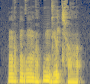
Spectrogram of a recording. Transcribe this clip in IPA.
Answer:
ŋa̤˦pŋɡo˦ŋ ma̤˧pu˦ŋɡe˨˦ə̯ t͡ɕʰa̤˨

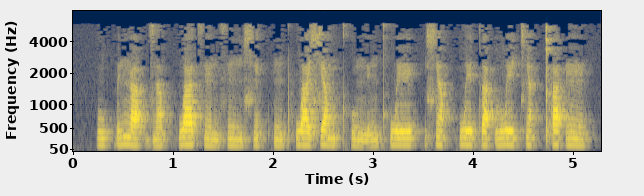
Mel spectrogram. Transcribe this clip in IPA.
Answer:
u˨p̚ e˦ŋa˨ʔd͡zã˨p̚ hwa˦t͡sẽ˨˩nsĩ˨˩m ɕẽ˨t̚kĩ˨˩pʰwa˦ ɕa˥˧m kʰu˨˩ŋ e˧ŋkʰwe˦ | ɕã˦p̚kwe˥˧t̪a˦ʔ lwe˥˧t͡ɕã˦t̚ pʰa˦ʔẽ˥˧

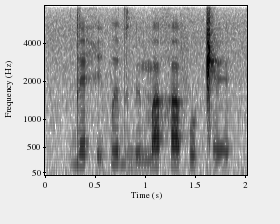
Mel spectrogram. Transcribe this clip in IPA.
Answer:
de˥hḭ˥pɨ˥dʱʉ˨ mɐ˥hɐ˥fu˥ ǁe˨

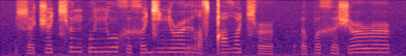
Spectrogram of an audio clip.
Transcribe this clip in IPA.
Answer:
ɬɘ˩t͡ʃœ˥t͡ɕʰɘ˥ŋ ʔu˥ɲu˥o̯ xə˩xœ˥d͡ʑɘ˥ɲ ɹə˞˥re˩sˤǃɘ˥ ðˤu˥t͡ɕʰə˞˩ | ʔə˩pə˥ xɘ˩ ʃə˞˥ɹə˞˥

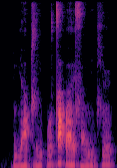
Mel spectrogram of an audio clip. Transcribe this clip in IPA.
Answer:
mʲa˩bɮi˩pu˧ ta˥pɐ˧ɪ̯sɐ˩ ŋi˧bçʉ˥

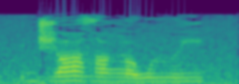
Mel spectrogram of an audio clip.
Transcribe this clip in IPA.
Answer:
d͡ʒʌ zˤʌŋʌwɯj

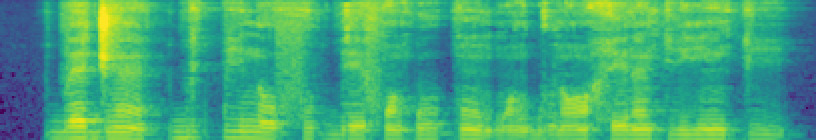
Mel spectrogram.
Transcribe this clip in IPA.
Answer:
bɛ˦d͡ʒɛ̃˦˨ | bi˦k͡pi˦no˧ fu˧ɡ͡be˨ fɔ̃˨k͡pu˧kũ˨ bɔ̃˨ɡ͡bu˨ ɾɔ̃˨˦he˧ɾɛ̃˦ki˧ jĩ˦ ki˦˨

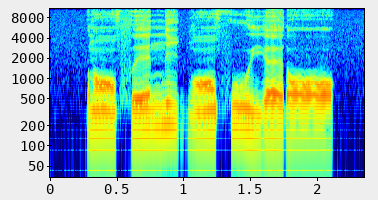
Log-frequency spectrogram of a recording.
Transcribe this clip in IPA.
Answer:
ɾɔ̃˨fe˨˦ni˦˨ ɡɔ̃˨˦fu˦˨jɛ˨ ɾɔ˨

